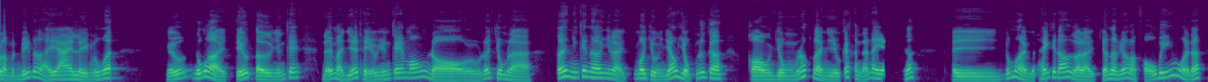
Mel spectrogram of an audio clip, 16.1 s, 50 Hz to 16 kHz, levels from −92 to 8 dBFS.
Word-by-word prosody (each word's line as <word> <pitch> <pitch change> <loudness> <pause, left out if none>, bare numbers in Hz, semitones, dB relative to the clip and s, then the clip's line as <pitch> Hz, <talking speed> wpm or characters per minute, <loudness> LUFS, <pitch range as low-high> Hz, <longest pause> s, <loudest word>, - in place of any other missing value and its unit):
là 135 - +3
mình 120 0 -9
biết 190 +9 -2
đó 210 - 0
là - - -1 0.2
AI 140 0 +1
liền 125 -3 -2
luôn 130 +5 -3
á. 180 +1 +5 0.7
Kiểu 165 - 0
đúng 165 +7 +3
rồi, 115 - +4
kiểu, 155 +7 +3
từ 125 0 +5
những 125 +4 -6
cái 195 +3 -2 0.3
để - - +2
mà - - +1
giới 150 +11 0
thiệu 120 - -2
những 140 +4 -5
cái 185 +2 0
món 190 +2 -2
đồ 110 -1 +1 0.2
nói 175 - +2
chung 155 -4 -1
là 110 -4 -2 0.3
tới 230 - +6
những 195 -2 -4
cái 230 0 +3
nơi 185 -2 +3
như 175 - -5
là - - 0
môi 165 +1 +4
trường 130 -3 -3
giáo 220 - +4
dục 175 - 0
nữa 195 +3 -1
cơ, 170 -3 +5 0.4
còn 125 0 +3
dùng 125 0 -2
rất 240 +6 -1
là - - +4
nhiều 120 -1 -4
các 210 - -3
hình - - -5
ảnh - - -3
A 180 - +1 0.4
nữa, - - +1 0.5
thì 115 -1 -3
đúng 170 +7 -4
rồi - - +2
mình 115 - -6
thấy 165 +3 +1
cái 210 - 0
đó, 195 +2 +2
gọi 125 - +2
là, 115 -2 +2
trở - - +3
nên 155 -1 +2
rất 180 - +1
là - - +1
phổ 110 +8 -1
biến 210 +10 -1
rồi - - +2
đó. - - +3
150 Hz, 245 wpm, -23 LUFS, 120-190 Hz, 0.7 s, tới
